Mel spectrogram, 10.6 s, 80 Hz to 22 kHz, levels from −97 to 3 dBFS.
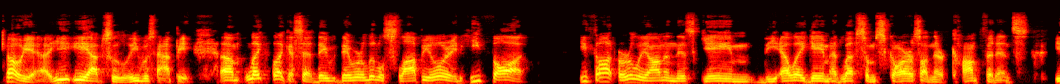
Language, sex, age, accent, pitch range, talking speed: English, male, 30-49, American, 110-140 Hz, 230 wpm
